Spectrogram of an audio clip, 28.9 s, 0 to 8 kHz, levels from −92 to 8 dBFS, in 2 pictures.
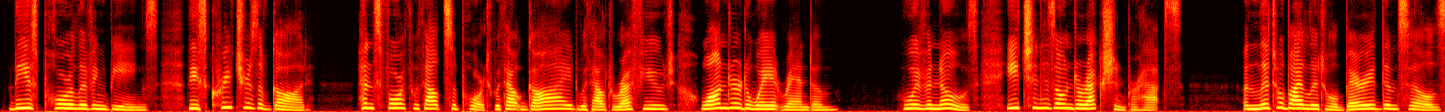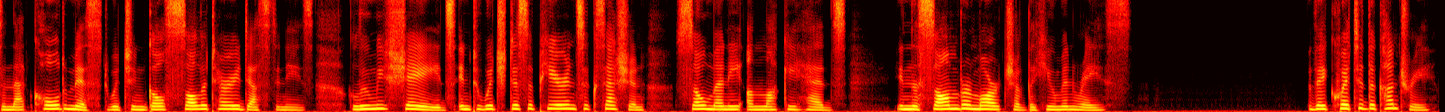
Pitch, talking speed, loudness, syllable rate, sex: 235 Hz, 130 wpm, -19 LUFS, 4.8 syllables/s, female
